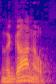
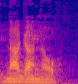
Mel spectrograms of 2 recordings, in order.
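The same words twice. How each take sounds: First: The first syllable is shortened and reduced. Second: All three syllables are about equally long. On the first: The speaker calls it wrong. "what have we done with that first syllable there? We've shortened it up" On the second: The speaker calls it right. "you have to pronounce each syllable with about equally"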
